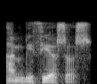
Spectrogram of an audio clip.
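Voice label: "ambiciosos", Spanish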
